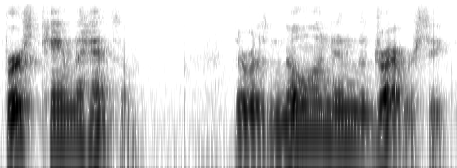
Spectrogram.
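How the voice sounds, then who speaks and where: Reading a children's story aloud as an amateur audiobook narrator, an older man uses a slightly high, very animated voice. His delivery leans on dramatic emphasis and stretched-out words.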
